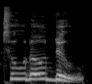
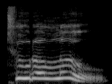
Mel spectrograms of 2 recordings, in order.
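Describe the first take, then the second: First: Toodle doo ending in a D sound, doo; mistaken toodle doo. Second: Toodaloo with a clear L in the last syllable, loo; correct toodaloo. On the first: Host showing the castmate's mistake, toodle doo ending in doo. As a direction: say toodle doo with doo in place of loo. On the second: Host correcting the castmate's phrase, toodaloo ending in loo. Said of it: "the phrase is". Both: Shown as a demonstration.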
